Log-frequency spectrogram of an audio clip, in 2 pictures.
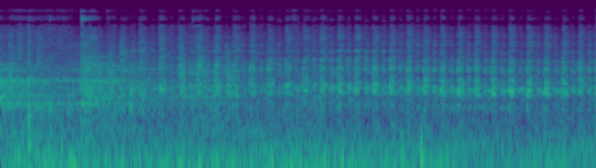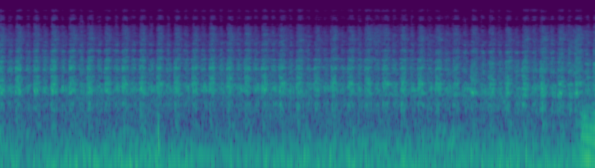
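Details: Great Dane panting in quick, steady breaths, close to three per second, each exhale a soft breathy rasp spread across the upper range, with a faint hum underneath throughout.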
